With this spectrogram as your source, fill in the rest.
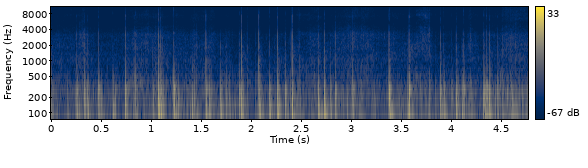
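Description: Long painted nails of both hands tap and scratch the bubbles of a blue plastic bubble wrap mailer lying flat. A quick, uneven run of soft, dull, low-pitched taps follows, each dying almost instantly, mixed with light crackly scratches.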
